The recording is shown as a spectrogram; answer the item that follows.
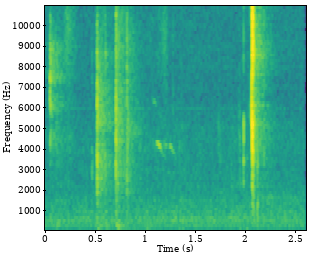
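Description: A few quiet keystrokes tapped on a computer keyboard, faint and sparse, with soft clicks spaced irregularly over a couple of seconds.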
